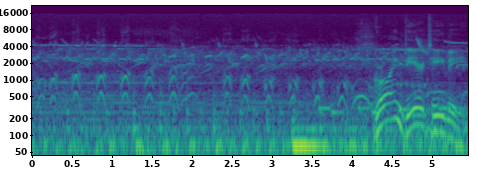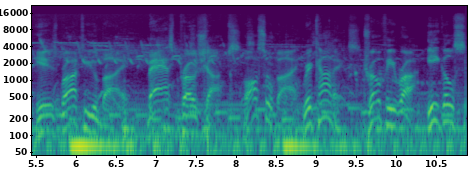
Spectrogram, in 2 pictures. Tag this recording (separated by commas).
Fowl, Goose, Honk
